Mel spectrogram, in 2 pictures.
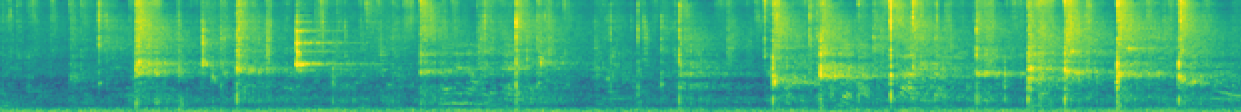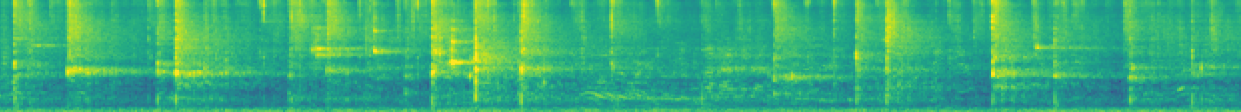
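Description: Pickleball paddles striking plastic balls across several courts in a large indoor hall: irregular sharp pops, a few louder than the rest, over indistinct voices and a steady low hum.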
